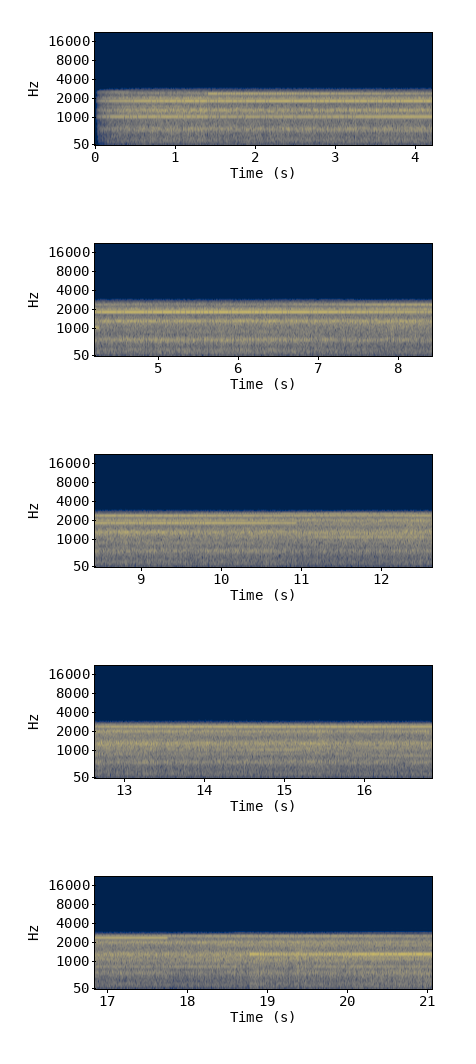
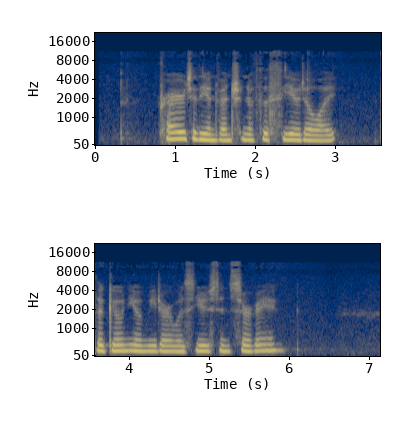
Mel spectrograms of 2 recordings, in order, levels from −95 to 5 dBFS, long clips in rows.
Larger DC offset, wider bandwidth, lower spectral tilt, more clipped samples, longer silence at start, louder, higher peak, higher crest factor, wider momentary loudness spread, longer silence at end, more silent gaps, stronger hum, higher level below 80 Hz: neither; second, 2.9 kHz vs 11 kHz; second, 5.5 dB/octave vs -7 dB/octave; neither; second, 0.05 s vs 0.8 s; about the same, -20 LUFS vs -20 LUFS; second, -10 dBFS vs -6 dBFS; about the same, 12 dB vs 14 dB; about the same, 6 LU vs 8 LU; second, 0 s vs 1.2 s; neither; neither; about the same, -66 dBFS vs -64 dBFS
